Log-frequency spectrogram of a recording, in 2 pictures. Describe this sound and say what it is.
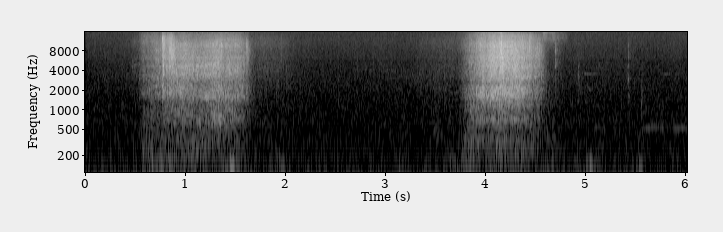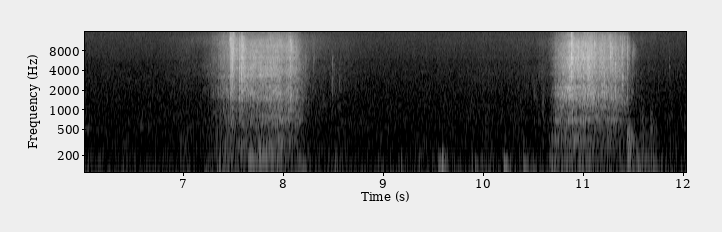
Curtains being opened and closed
closing, opening, Curtains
